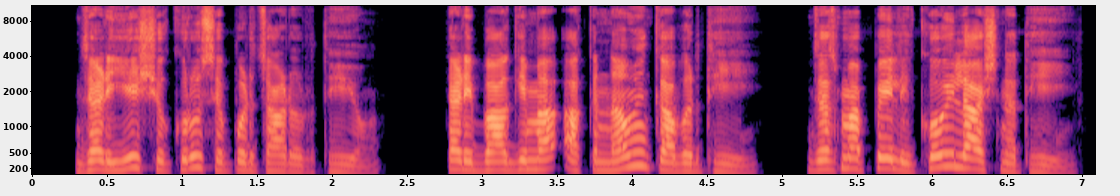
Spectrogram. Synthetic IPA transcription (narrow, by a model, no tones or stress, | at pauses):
d͡ʒɛːɽijiːʃukɾuːsepʊɽt͡saːɽoɾt̪ʰɪjõ | t̪ɛːɽibaːɡimɛ̃ʔɐknɐʋĩkɐbəɾt̪ʰi | d͡ʒɛːsmɛ̃pɛːlikoːilaːʃnɐt̪ʰi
